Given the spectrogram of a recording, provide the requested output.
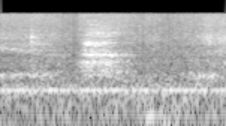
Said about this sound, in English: I can hear somebody breathing.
